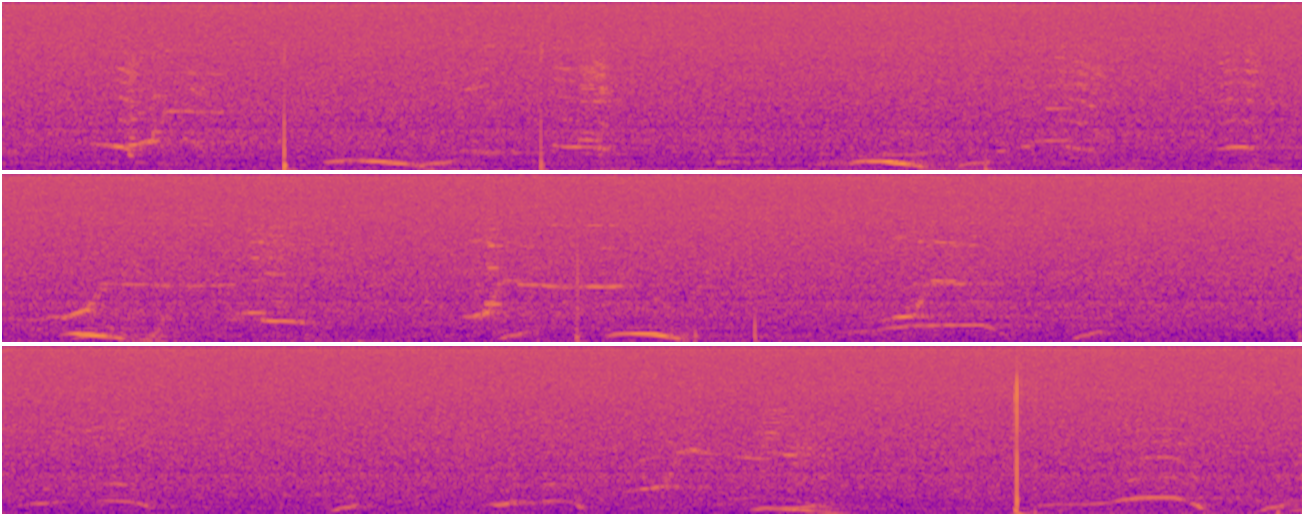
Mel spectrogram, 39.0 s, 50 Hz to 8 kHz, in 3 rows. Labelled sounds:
1.6	1.9	humpback whale, 1.0 to 1.2 kHz
4.6	4.9	humpback whale, 1.6 to 1.8 kHz
14.2	14.5	humpback whale, 1.0 to 1.1 kHz
18.0	18.4	humpback whale, 1.0 to 1.2 kHz
18.8	19.2	humpback whale, 0.99 to 1.1 kHz
22.2	22.7	humpback whale, 1.1 to 1.2 kHz
32.7	33.6	humpback whale, 0.99 to 1.3 kHz
37.6	37.8	humpback whale, 0.96 to 1.1 kHz

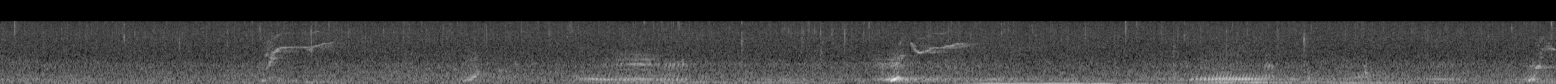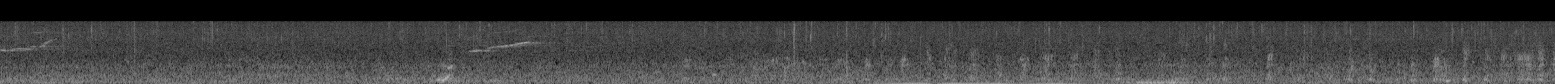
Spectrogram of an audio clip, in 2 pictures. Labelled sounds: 2.6	3.4	humpback whale, 1.2 to 2.8 kHz
9.1	9.8	humpback whale, 1.6 to 2.8 kHz
15.3	16.2	humpback whale, 0.78 to 3.3 kHz
20.2	21.0	humpback whale, 1.7 to 2.9 kHz

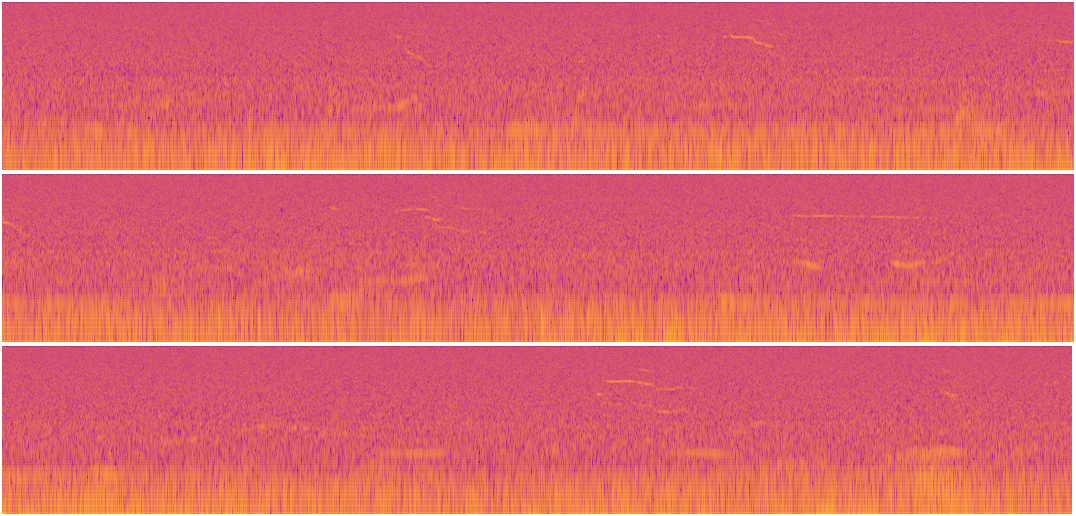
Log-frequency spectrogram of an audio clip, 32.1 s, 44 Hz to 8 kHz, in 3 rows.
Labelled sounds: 7.2	7.7	humpback whale, 2.0 to 2.9 kHz
10.5	11.0	humpback whale, 1.1 to 2.5 kHz
14.6	15.0	humpback whale, 2.4 to 2.8 kHz
18.6	19.8	humpback whale, 2.0 to 2.2 kHz
27.5	28.3	humpback whale, 0.99 to 2.8 kHz

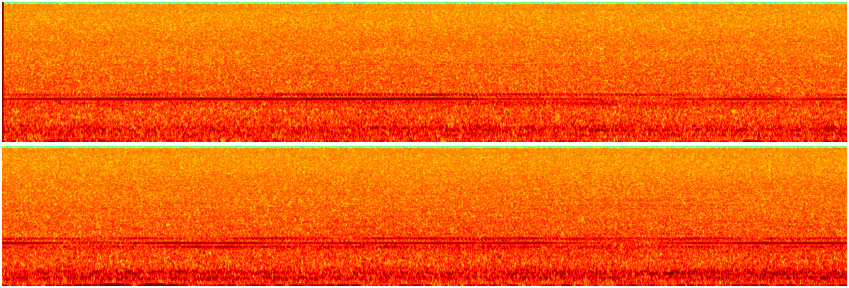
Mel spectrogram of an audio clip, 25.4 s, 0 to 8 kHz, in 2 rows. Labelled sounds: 0.7	1.7	vessel noise, 0.80 to 0.96 kHz

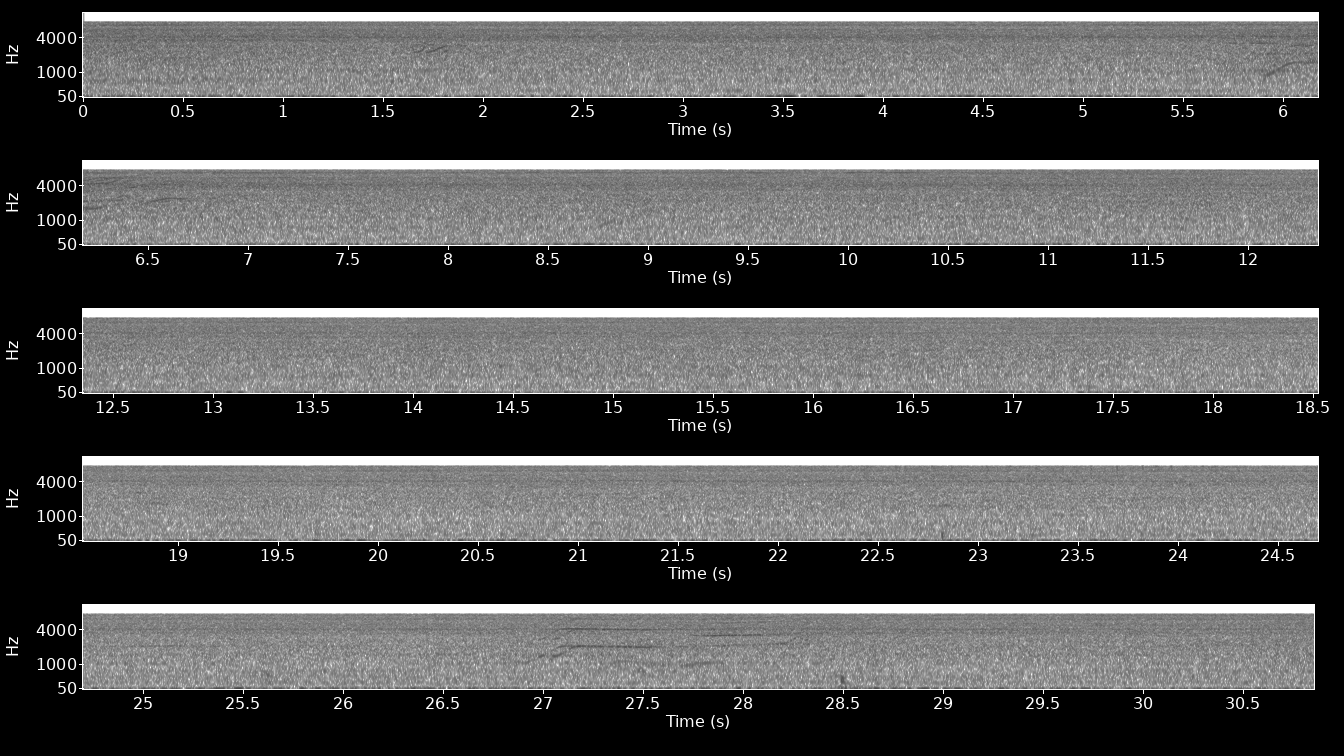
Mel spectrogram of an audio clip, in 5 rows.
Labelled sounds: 5.7	6.7	killer whale, southern resident, 0.94 to 6.0 kHz
26.9	28.3	killer whale, southern resident, 0.75 to 6.4 kHz

